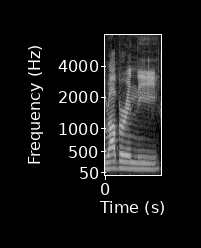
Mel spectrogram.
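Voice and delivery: ordinary talk, nothing marked

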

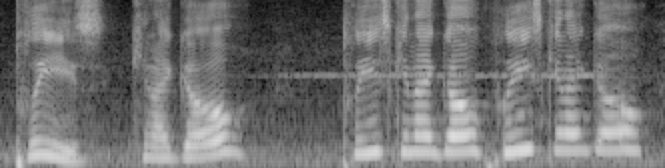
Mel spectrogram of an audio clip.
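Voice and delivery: put-on high-pitched, repetitive kid begging; pleading boy. Boy pestering his sister at the table, high pleading. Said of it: "You sound like a broken record".

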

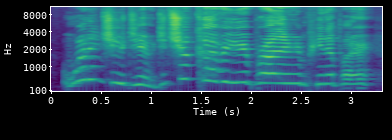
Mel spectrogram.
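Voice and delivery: high scolding mom voice; high-pitched parent asking sternly. Retold or imitated. Voicing mom scolding child in video.

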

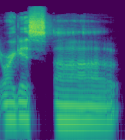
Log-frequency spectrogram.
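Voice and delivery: normal talking voice

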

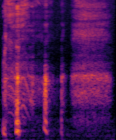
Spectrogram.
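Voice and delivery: high, wheezy fit of laughter; real laugh. Real, not acted. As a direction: laugh helplessly at your own joke. Laughs at own butt joke.

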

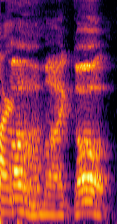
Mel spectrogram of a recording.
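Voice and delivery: very slow pained groan; after eating wasabi. Real, not acted. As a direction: drag it out in pain. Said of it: "That was fucking awful".

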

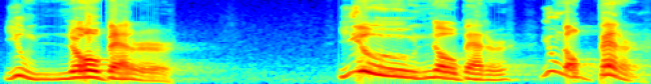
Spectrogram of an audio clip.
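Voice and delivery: slow, loud, heavy-hearted parent scolding; stern parent. Retold or imitated. Parent scolding a teenager, slow and loud. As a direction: lay it on like a disappointed father. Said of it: "They look at their kid and say".

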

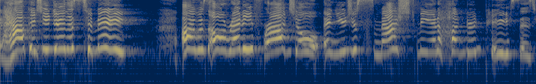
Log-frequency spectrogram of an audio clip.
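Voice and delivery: high-pitched, wounded mock wail; hammed-up tearful outrage; retold angry outburst. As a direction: act out a hurt, angry accusation high in the voice. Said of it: "I am so angry".

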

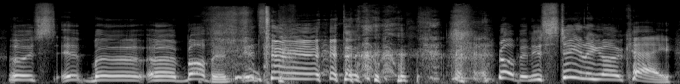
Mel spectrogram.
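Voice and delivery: high, hesitant cartoon sidekick; hammed-up timid questioning; worried Little John. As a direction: stammer it out in a high put-on voice. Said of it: "Little John's like".

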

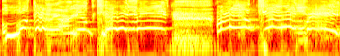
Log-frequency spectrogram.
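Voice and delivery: high, shrieking outrage; hammed-up furious shout; mock angry yell. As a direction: scream it like you can't believe it. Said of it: "That's how I feel when I get rejected".

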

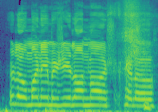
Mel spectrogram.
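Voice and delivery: quick, slurred mock-accent impression; goofy caricature of a billionaire; Elon Musk. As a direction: do a silly foreign-accented tech mogul. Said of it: "That's how he sounds".

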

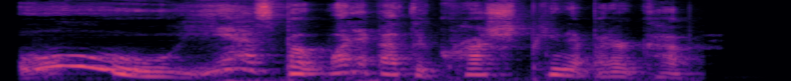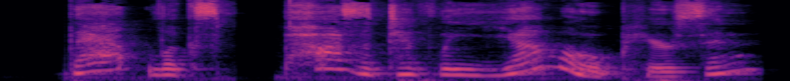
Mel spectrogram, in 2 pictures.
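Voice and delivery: put-on high, eager kid voice; excited. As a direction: gush over the treats. Penelope excited over ice cream flavors.

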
